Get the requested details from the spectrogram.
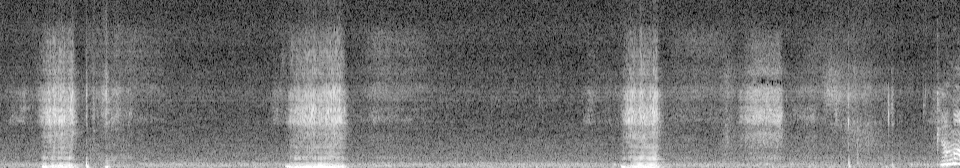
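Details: Sleeping pet snoring: slow, loud rattling snores about every four seconds with hissing airflow between; ordinary snoring.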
